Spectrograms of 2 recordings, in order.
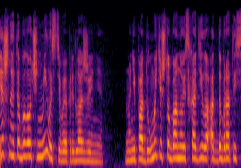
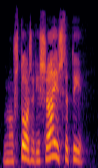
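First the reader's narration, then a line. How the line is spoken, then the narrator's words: Irritated grumble. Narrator (Russian): проворчал управляющий, желавший отправить его ко всем чертям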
